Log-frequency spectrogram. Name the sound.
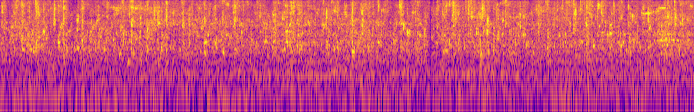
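water running through a Flower Gold Wizard smooth water header box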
